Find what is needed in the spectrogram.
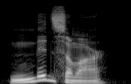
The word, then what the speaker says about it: Midsommar: He says, regarding Josh's pronunciation of the name of that film, it's almost spot on. Just a little bit of emphasis is needed on the first syllable, Midsommar, and it's perfect. – Okay. – So it's not Midsommar, but it's Midsommar.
